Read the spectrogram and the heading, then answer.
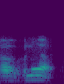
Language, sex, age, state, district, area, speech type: Maithili, male, 45-60, Bihar, Madhubani, rural, conversation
